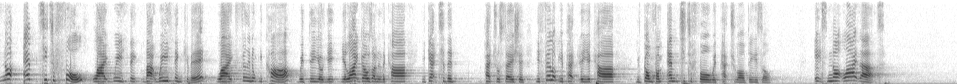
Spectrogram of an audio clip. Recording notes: Recorded from our Sunday morning service. Metro Christian Centre - Bury.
